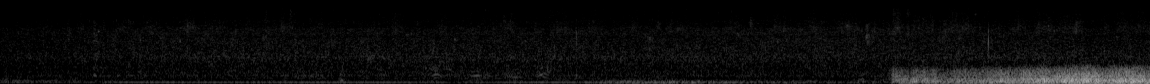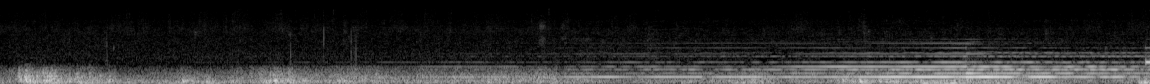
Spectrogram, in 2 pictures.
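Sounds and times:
light rain: 0.0 - 23.0
thunder rumbling: 8.9 - 23.0
held musical tones: 14.7 - 23.0.

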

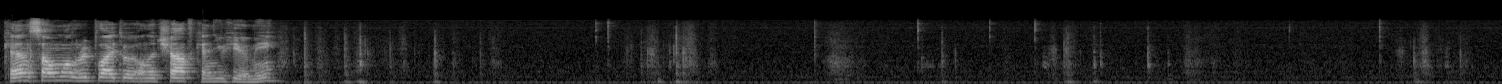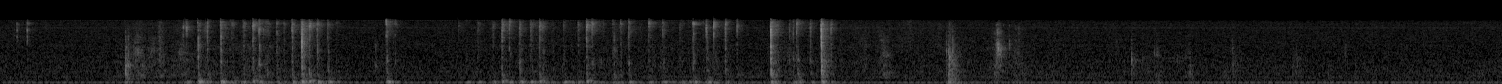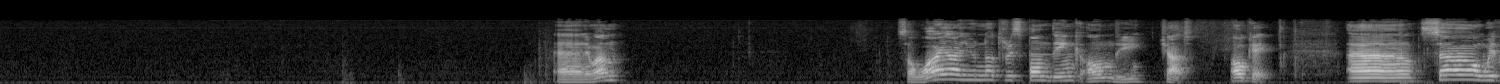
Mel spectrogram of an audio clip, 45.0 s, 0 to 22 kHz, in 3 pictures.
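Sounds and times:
typing on computer keyboard: 16.7 - 19.0, 19.6 - 23.4.

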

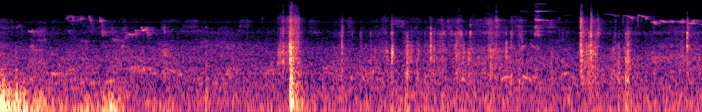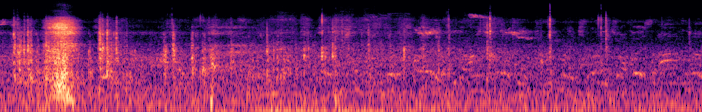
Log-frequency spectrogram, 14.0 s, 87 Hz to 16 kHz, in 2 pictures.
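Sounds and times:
paper rustle: 2.7 - 14.0
bird chirping: 6.0 - 7.3.

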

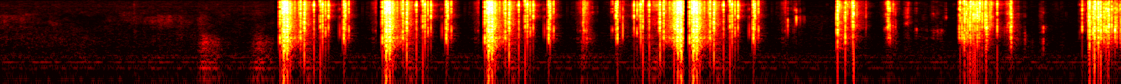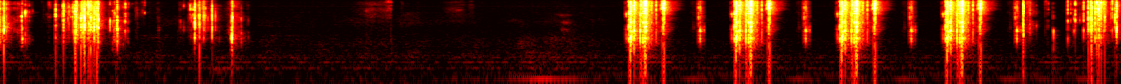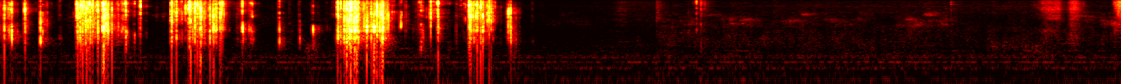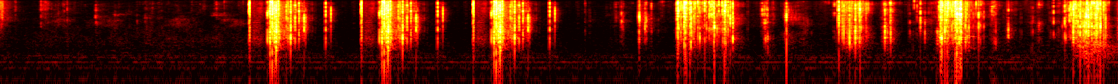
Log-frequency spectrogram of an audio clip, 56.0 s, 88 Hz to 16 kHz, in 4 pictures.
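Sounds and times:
dried clay cracking and crunching: 3.5 - 17.2, 21.8 - 34.6, 44.7 - 56.0.

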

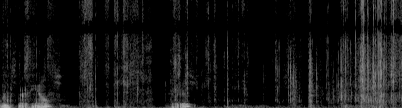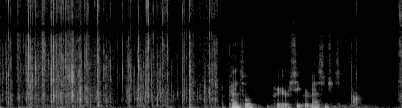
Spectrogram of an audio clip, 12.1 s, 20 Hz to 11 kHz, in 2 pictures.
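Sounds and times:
plastic bag crinkling: 2.6 - 9.4.

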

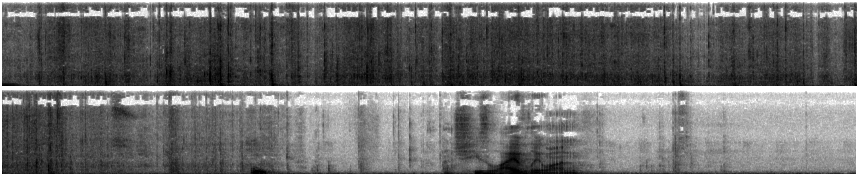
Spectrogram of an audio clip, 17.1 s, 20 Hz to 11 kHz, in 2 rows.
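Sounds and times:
packing paper rustling: 0.0 - 12.5.

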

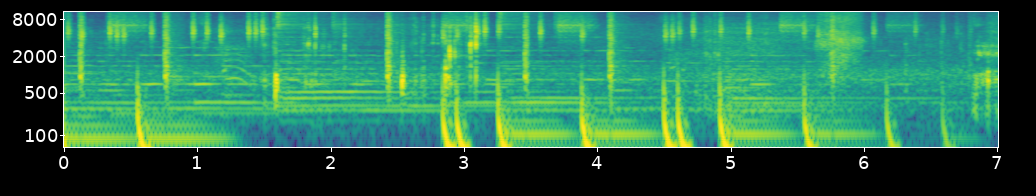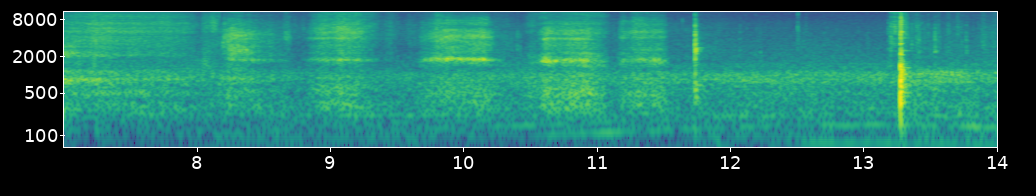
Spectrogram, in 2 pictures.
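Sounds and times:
man breathing heavily with strain: 5.5 - 12.0.

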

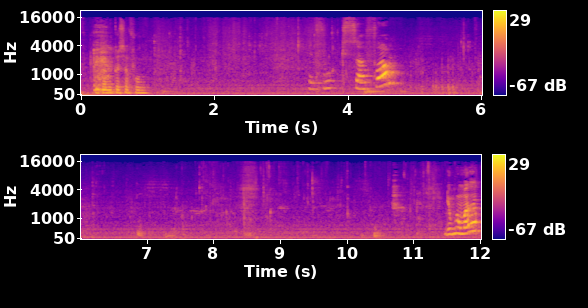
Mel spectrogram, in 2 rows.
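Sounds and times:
low steady hum: 0.0 - 12.0
short rustles of hands and food: 1.2 - 3.7.

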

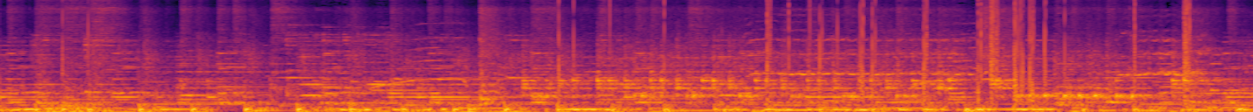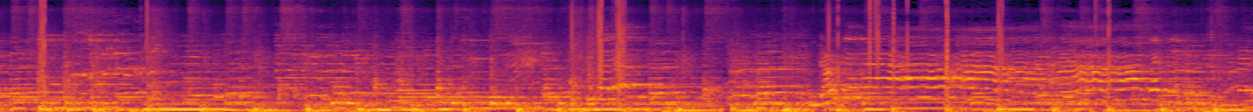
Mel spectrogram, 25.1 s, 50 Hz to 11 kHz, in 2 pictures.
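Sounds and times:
live band playing: 0.0 - 25.0
lead voice singing: 6.3 - 25.0.

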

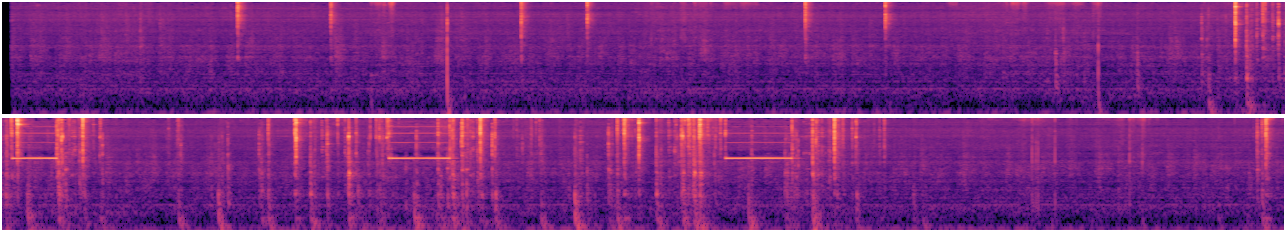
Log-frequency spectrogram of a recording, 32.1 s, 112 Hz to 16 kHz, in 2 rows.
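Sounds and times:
reloading press clacking: 15.0 - 17.5, 18.1 - 27.1
high electronic beep: 16.2 - 16.8, 20.9 - 21.8, 25.1 - 26.0.

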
